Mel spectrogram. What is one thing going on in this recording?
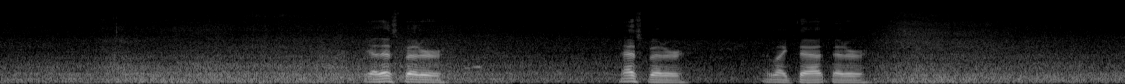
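Waves crash and wash against rocks nearby.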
